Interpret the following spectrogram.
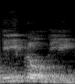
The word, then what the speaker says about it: de Broglie: अब एक साइंटिस्ट था डी ब्रोगली, है ना। उसने ये, वैसे तो ब्रोगली कुछ भी बोल सकते हैं, पर इसको जनरली प्रोनाउंस किया जाता है डी ब्रोगे, ठीक है ना।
